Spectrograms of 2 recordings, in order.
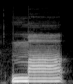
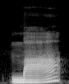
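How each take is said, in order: First: It is said with the first tone. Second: It is said with the second tone. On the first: "일" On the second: "이"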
